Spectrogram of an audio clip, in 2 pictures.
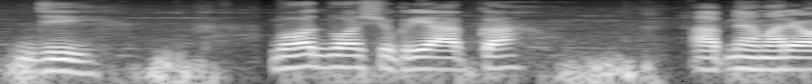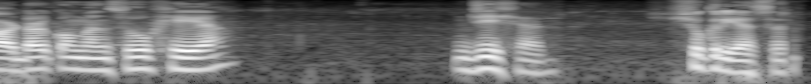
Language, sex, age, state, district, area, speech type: Urdu, male, 18-30, Uttar Pradesh, Saharanpur, urban, spontaneous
